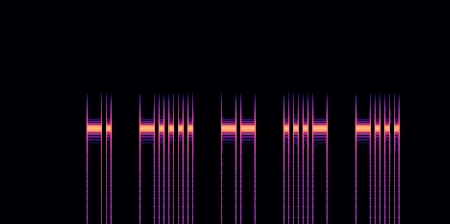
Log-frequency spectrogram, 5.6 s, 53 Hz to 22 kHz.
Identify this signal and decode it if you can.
Morse code, heard as a keyed tone, about 20 wpm, spaced as for 14 wpm, 700 Hz. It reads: N6MVB
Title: 193 Lesson 31g - Letter v - Call Signs 20wpm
